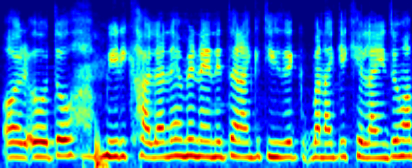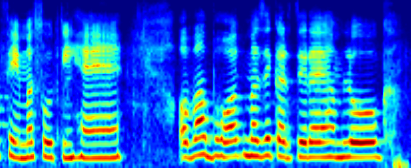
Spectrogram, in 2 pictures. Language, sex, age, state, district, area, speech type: Urdu, female, 18-30, Delhi, Central Delhi, urban, spontaneous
